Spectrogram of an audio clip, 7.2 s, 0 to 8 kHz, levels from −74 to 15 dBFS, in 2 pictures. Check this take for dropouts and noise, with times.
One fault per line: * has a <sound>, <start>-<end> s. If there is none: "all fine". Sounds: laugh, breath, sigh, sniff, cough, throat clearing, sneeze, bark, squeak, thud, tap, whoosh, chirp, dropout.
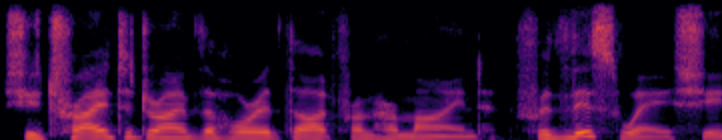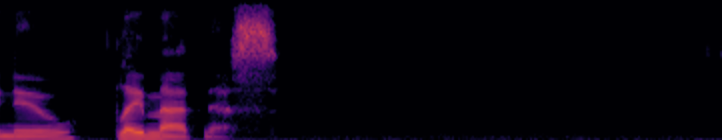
all fine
